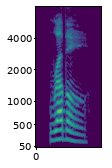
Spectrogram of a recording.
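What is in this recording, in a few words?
"rubble", English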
